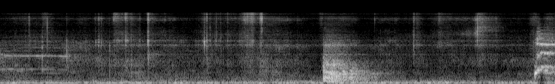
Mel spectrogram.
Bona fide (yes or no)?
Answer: no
